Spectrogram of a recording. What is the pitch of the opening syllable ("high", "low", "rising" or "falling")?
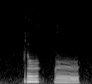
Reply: high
